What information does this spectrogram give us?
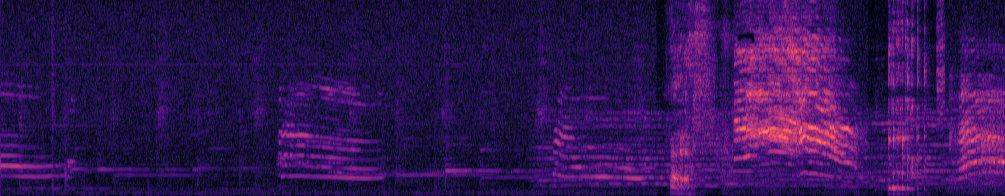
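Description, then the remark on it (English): A cat meows several times in strained, rising cries, then a sudden loud gulp and a belching burp break in near the end as the cat is swallowed down, prominent with no talking. “You just scarfed that cat down!”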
